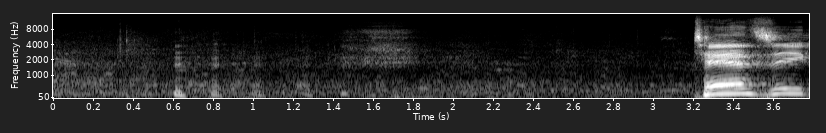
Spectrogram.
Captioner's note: audience laughs; laughing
